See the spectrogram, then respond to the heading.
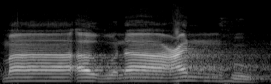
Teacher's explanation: nun sukun itu dibacanya izhar. Gampangannya itu jelas, Pak, Bu. Jadi jelas enggak boleh mantul, enggak boleh samar, ya. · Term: idhar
